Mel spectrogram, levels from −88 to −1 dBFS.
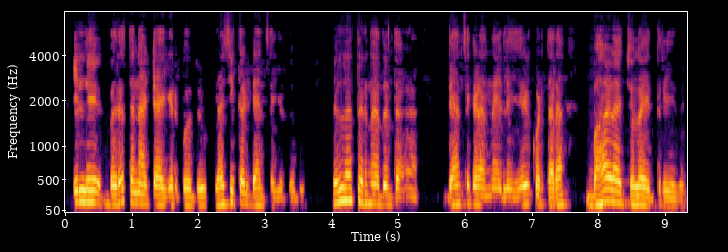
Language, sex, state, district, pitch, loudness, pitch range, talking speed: Kannada, male, Karnataka, Dharwad, 135 Hz, -14 LUFS, 120-150 Hz, 95 wpm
